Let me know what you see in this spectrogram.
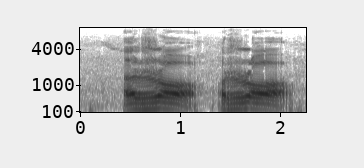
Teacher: را زبان کی پشت اور اس کا کنارہ جب اوپر والے دو دانتوں اور ان کے ساتھ والے دانتوں یعنی اوپر والے سامنے والے چار دانتوں کے مسوڑوں سے لگے تو را کی ادائیگی ہوتی ہے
